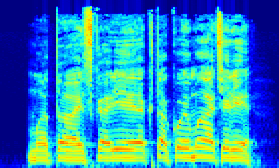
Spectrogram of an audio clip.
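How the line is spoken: Yelling. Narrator (Russian): орал Курт

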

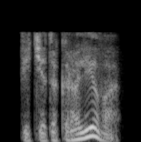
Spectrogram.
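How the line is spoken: Bewildered whisper. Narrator (Russian): шепнул он в крайнем недоумении

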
